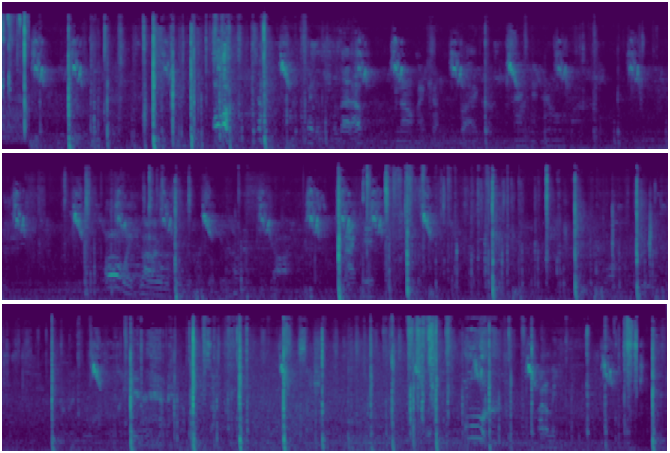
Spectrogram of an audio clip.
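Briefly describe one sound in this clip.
A basketball bounces on asphalt outdoors.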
